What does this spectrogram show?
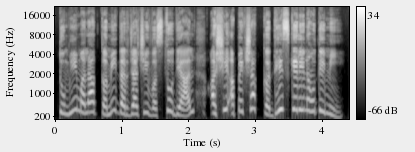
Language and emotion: Marathi, angry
